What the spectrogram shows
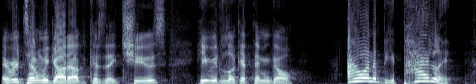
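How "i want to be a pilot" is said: put-on very high, small child's voice. Retelling what a son said to them each time, in [name]'s little kid voice. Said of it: "he used his little kid voice".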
